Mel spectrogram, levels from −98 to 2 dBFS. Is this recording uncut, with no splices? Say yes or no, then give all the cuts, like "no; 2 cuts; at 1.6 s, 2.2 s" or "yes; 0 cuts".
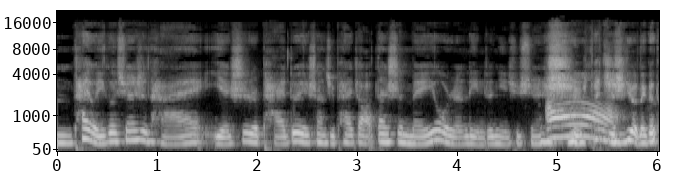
yes; 0 cuts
